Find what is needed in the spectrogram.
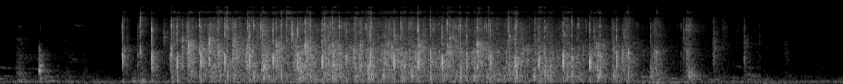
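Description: Audience applauding: the clapping starts about a second in, runs for about five seconds, then thins out to a few last claps.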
